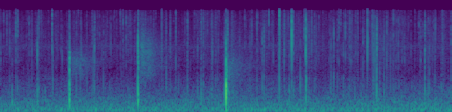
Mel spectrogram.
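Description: Wood campfire crackling, a steady low rumble of flame under sharp irregular pops of burning wood, the loudest a little past two seconds in and a quick run of three near the three-second mark.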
